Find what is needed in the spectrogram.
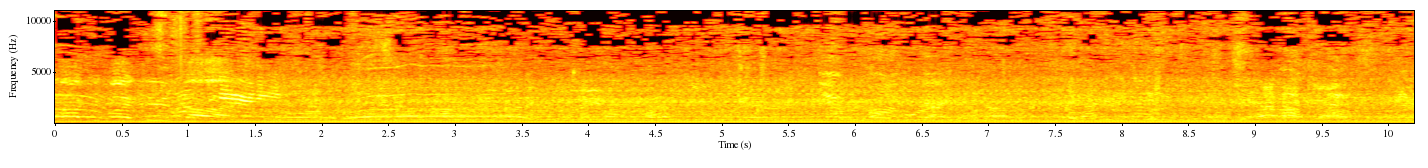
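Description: A steady low engine hum, as from the generator of a portable light tower, runs throughout. Indistinct voices talk over it.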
